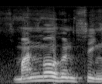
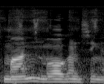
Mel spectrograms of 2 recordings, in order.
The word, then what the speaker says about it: Manmohan Singh: Sy plays an important role what is syllable syllable is a beat for example you see Manmohan Singh his name is Manmohan Singh our prime minister name is Manmohan sing Singh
